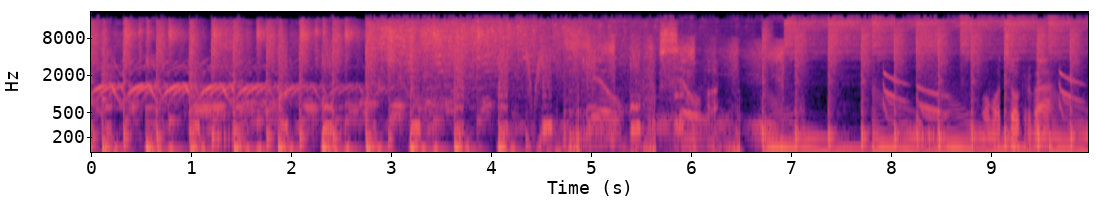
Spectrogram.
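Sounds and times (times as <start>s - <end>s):
rapid siren-like wails: 0.0s - 2.7s
pounding four-on-the-floor electronic dance beat: 0.0s - 9.9s.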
